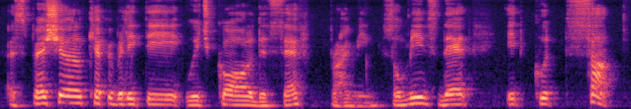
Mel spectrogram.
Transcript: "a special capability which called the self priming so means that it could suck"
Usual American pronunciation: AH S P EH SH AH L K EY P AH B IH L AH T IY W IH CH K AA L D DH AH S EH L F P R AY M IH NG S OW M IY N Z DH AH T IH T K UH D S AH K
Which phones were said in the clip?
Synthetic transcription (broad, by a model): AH S P EH SH AH L K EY P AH B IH L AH T IY W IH CH K AA L D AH S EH F P R AY M IH NG S OW M IY N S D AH T IH T K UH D S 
